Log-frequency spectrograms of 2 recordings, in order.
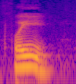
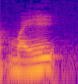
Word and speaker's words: phi: chữ này đọc là phi, đem quần áo mặc vào người, không đọc là bị mà đọc là phi.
